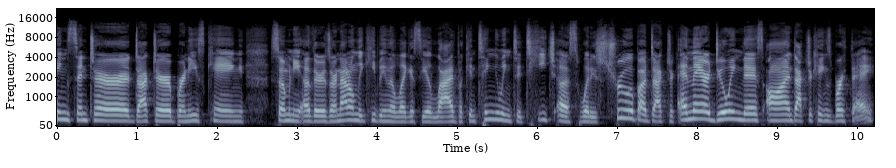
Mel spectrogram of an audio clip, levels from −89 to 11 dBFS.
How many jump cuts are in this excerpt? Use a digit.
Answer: 1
